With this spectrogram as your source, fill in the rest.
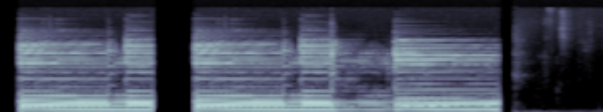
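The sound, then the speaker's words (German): A distorted, effects-heavy guitar loop sample is triggered several times in quick succession on a sampler with volume velocity not yet set, each hit cutting off abruptly at the same loud level before the next, ending in a brief faint tail. “Also immer wenn ich jetzt auf die Gitarre drücke und die triggere, wird die immer gleich laut sein.”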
